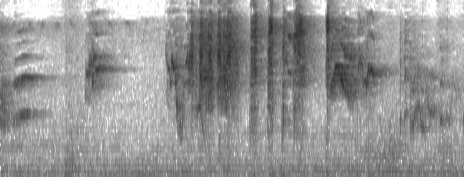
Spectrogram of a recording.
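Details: Budgies chirping: soft whistled notes at first, then a loud burst of harsh, rapid chatter and squeaks from about two seconds, fading into quieter warbling.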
